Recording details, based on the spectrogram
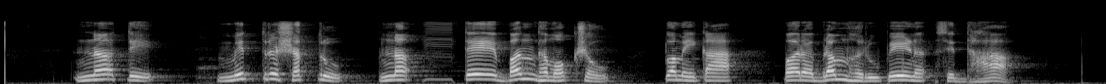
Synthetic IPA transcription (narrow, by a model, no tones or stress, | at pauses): nɐt̪eː | mit̪ɾɐʃɐt̪ɾu | nɐt̪eːbɐnd̪ʱɐmoːkʂɐw | t̪wɐmeːkaː | pɐɾɐbɾɐmɦɐɾuːpeːɳɐsɪd̪ʱːɐɦa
